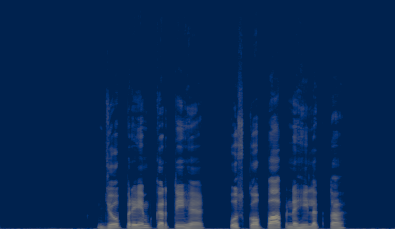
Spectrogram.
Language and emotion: Punjabi, neutral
